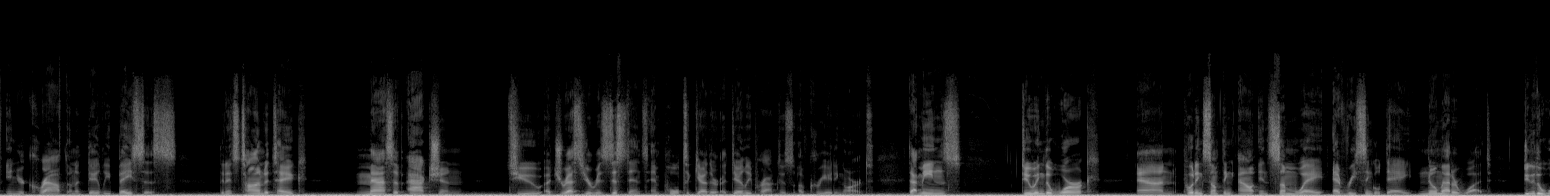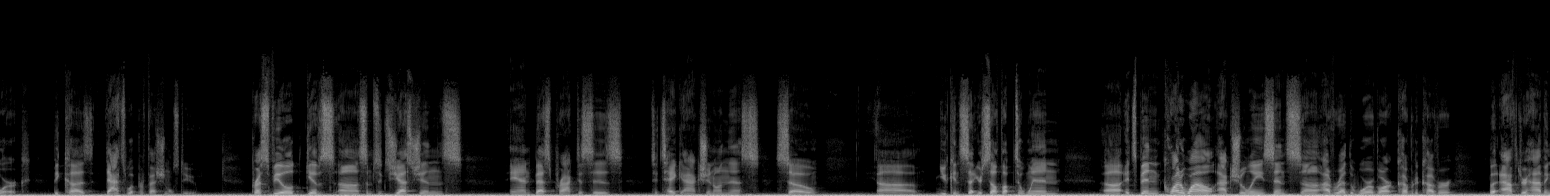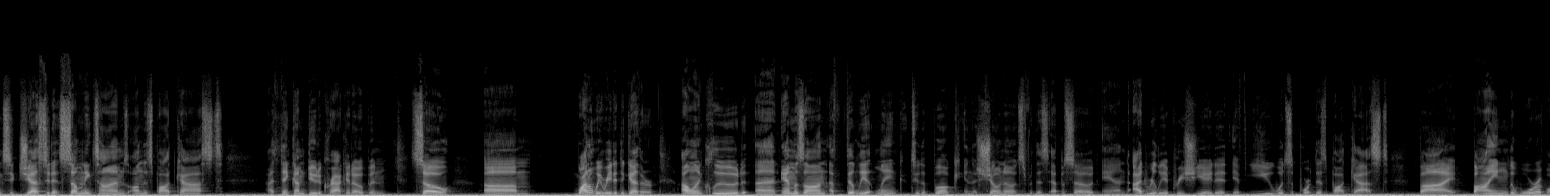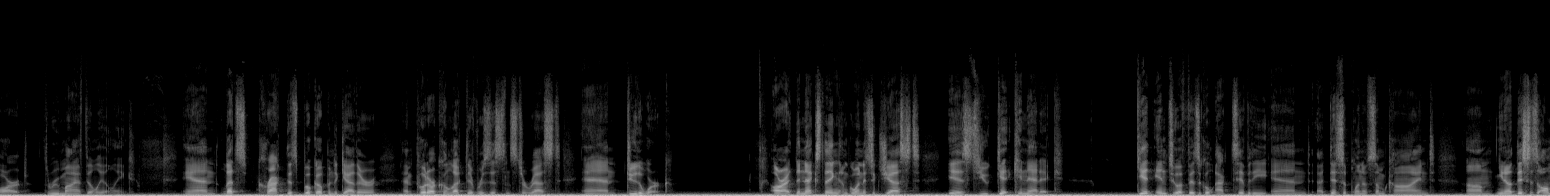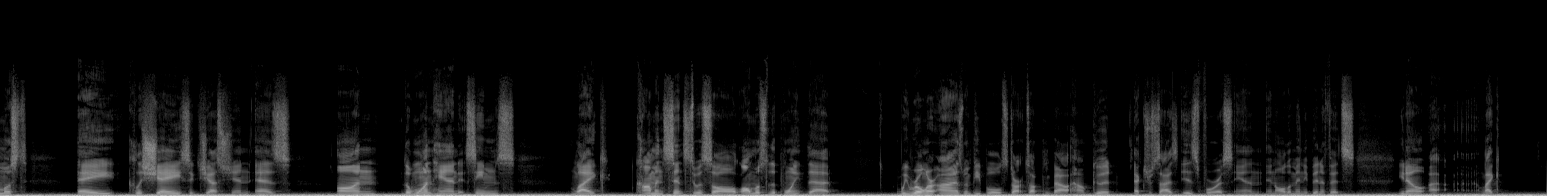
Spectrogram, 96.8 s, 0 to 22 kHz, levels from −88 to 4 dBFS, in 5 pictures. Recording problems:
low rumble; noticeable; throughout; 10 dB below the speech

